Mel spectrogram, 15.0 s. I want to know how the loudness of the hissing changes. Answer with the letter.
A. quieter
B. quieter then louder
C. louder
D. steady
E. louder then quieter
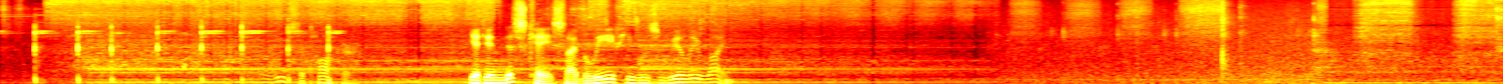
B.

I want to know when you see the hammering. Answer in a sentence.
You can hear the hammering from 0.0 to 3.5 s.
